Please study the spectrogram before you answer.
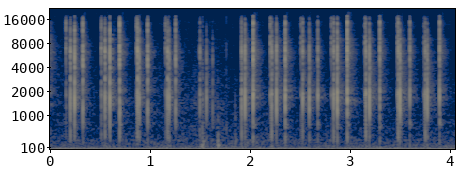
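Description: Fingertips tap on a plastic Kirby's Dream Land 2 Game Boy cartridge in a quick, uneven run of about 25 light taps. Each tap is a short, bright click with no ring, heard over a faint steady low hum. The sound stays quiet and close throughout.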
